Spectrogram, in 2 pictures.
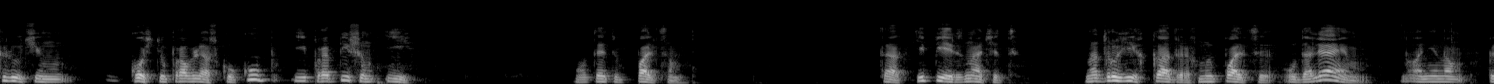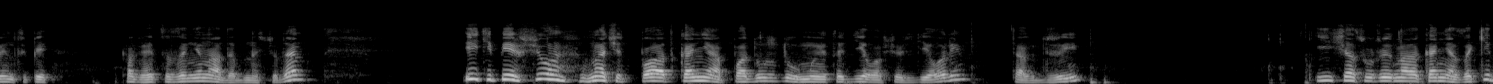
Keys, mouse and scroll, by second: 7.1-9.7 drag, 11.6-14.6 drag, 16.1 Delete, 21.4-22.8 middle drag, 23.6 r, 25.9 g, 28.2-29.2 middle drag, 29.6 shift+middle click.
